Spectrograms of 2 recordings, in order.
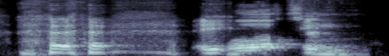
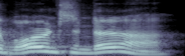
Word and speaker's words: Wharton: name right this time Warrington Wharton I say Warrington you do say Warrington a lot yeah my partner ripped me on it and said you say his name wrong you do know that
